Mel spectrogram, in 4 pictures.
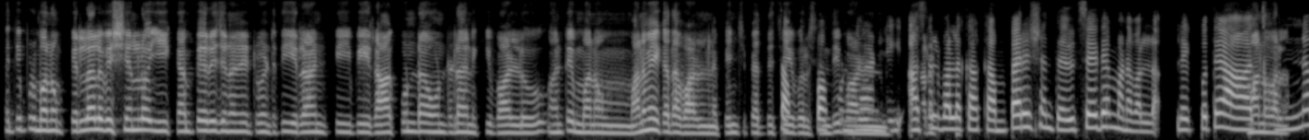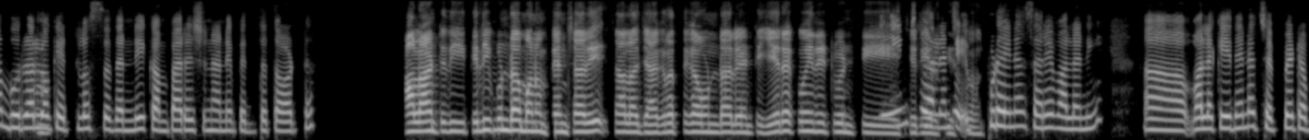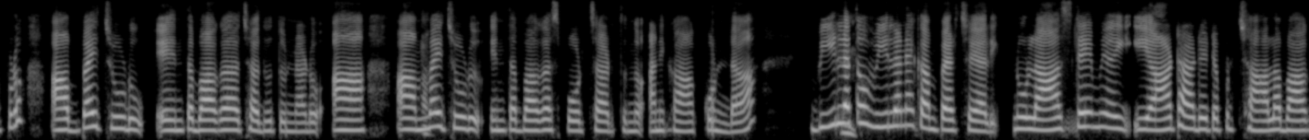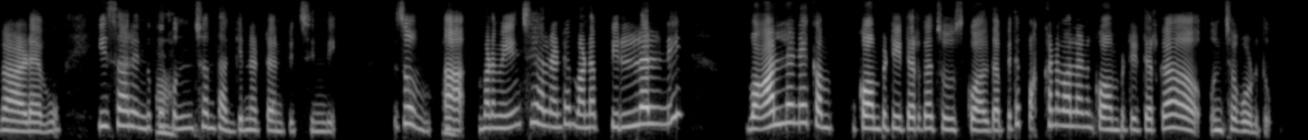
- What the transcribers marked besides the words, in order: in English: "కంపారిజన్"; in English: "కరెక్ట్"; in English: "కంపారిజన్"; in English: "కంపారిజన్"; in English: "థాట్"; other noise; in English: "స్పోర్ట్స్"; in English: "కంపేర్"; in English: "లాస్ట్‌టైమ్"; in English: "సో"; in English: "కం కాంపిటీటర్‌గా"; in English: "కాంపిటీటర్‌గా"
- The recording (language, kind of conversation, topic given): Telugu, podcast, మరొకరితో పోల్చుకోకుండా మీరు ఎలా ఉండగలరు?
